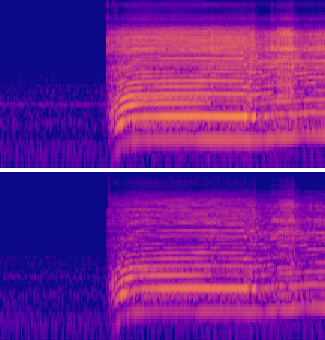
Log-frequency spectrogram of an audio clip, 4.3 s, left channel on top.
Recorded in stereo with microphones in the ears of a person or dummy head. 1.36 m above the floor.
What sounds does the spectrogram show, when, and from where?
1.4 s a blender: 50° left (ahead or behind), 0.8 m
